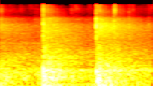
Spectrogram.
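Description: Round-off and back somersault on a wrestling mat: a light thump at the start, then two heavy thuds about three-quarters of a second apart as hands and feet strike the mat and the landing follows.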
